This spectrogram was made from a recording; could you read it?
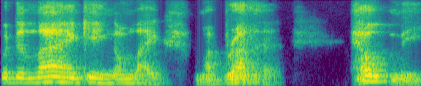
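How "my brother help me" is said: rough voice that cracks, rasps and creaks. Retelling looking to a lifeguard while sliding down: Mufasa on the cliff. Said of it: "my subtext is like Mufasa".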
